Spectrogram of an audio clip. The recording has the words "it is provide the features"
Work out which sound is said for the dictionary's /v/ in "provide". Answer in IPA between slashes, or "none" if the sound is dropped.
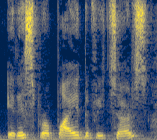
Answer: /p/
